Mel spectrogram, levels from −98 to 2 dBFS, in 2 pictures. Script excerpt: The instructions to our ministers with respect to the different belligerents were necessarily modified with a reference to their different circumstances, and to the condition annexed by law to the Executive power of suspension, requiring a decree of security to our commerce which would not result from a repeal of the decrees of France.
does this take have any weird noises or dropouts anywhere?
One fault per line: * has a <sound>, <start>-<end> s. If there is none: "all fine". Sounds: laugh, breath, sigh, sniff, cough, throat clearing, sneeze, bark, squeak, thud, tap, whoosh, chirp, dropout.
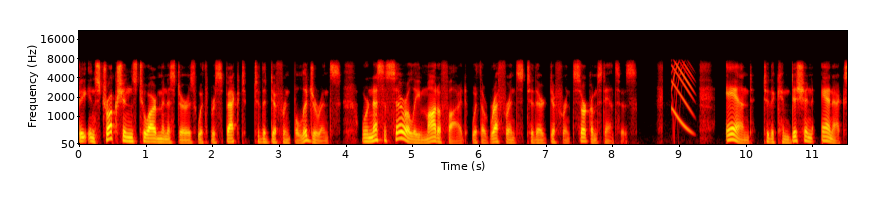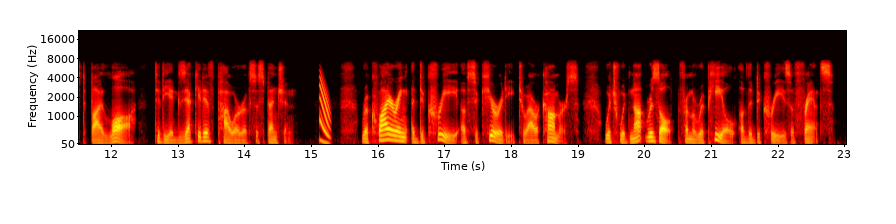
* has a chirp, 8.9-9.3 s
* has a chirp, 15.1-15.3 s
